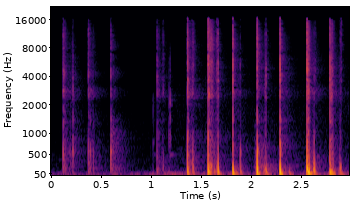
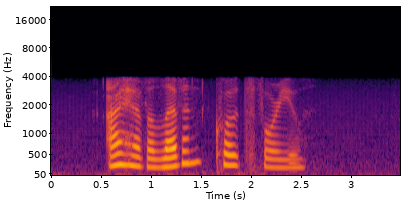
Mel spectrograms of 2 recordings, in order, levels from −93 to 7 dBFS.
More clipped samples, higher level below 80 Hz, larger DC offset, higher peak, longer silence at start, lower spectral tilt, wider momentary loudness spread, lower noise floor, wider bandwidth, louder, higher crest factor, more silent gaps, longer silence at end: neither; first, -32 dBFS vs -54 dBFS; neither; about the same, -2 dBFS vs -2 dBFS; first, 1.35 s vs 0.55 s; second, -6 dB/octave vs -10 dB/octave; first, 23 LU vs 11 LU; first, -56 dBFS vs -52 dBFS; first, 17 kHz vs 4 kHz; second, -27 LUFS vs -19 LUFS; first, 26 dB vs 18 dB; neither; second, 0.05 s vs 0.95 s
